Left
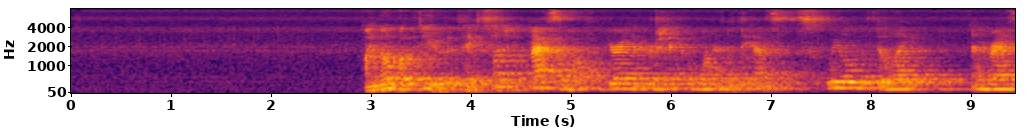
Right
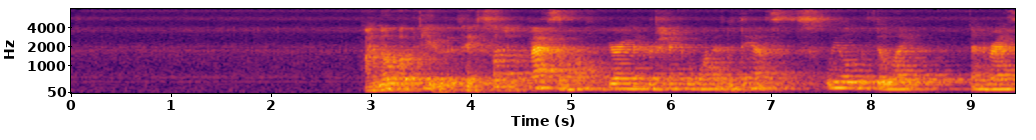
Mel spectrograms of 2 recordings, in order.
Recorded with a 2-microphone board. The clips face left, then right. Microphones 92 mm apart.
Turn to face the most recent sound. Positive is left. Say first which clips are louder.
# right 1 dB
turn(degrees=-15)  # may be behind; listen again after turning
